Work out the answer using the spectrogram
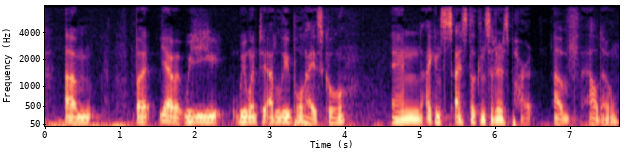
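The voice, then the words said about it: Dry, strained voice. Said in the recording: “my voice is a little dry because I just got done yelling through a megaphone for most of the march”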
